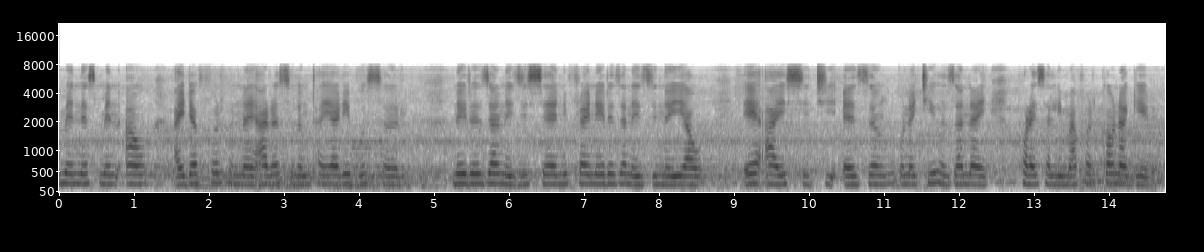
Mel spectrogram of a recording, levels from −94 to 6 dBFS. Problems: constant background noise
